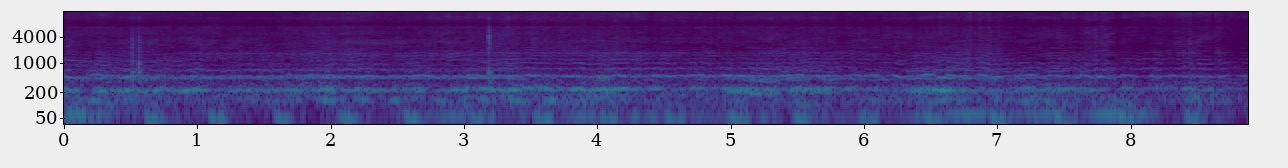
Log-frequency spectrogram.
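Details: Feral colony of honey bees with worker bees in constant flight traffic, producing a thick, unbroken droning buzz that rises and falls gently, with a couple of faint clicks.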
